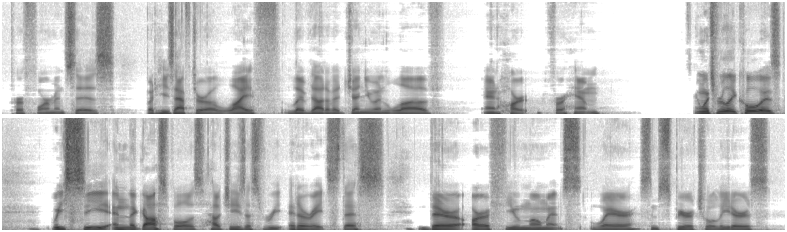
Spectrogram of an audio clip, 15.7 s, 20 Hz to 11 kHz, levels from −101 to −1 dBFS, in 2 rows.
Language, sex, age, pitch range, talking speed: English, male, 20-39, 100-120 Hz, 150 wpm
